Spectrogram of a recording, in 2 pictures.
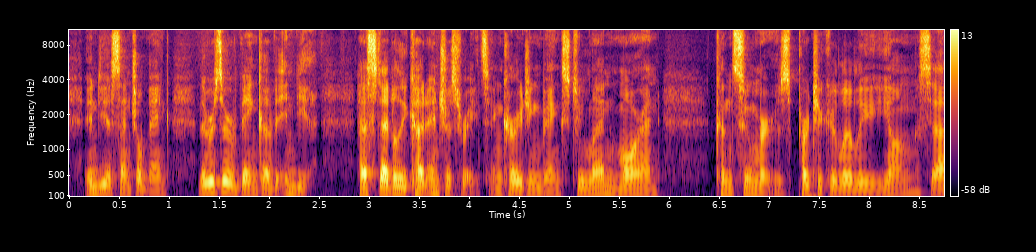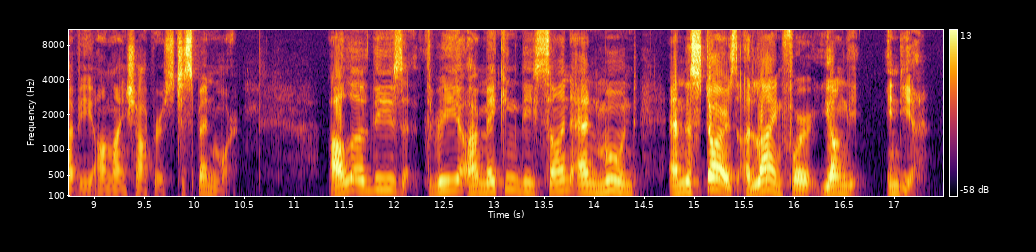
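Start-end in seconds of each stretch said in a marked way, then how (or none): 11.4-17.3 put-on, vaguely British accent, pitched up. Reading a quoted line from an article aloud: vaguely british put-on accent. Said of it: "What was that accent?".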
